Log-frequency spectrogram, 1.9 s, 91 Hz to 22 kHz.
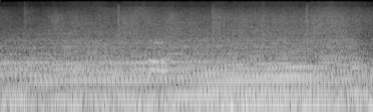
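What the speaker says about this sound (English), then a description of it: "that demonic growl that you hear coming from the exhaust" A Ford Mustang GT350 exhaust growls deep and steady close by, a constant loud rumble holding one level without a break.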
